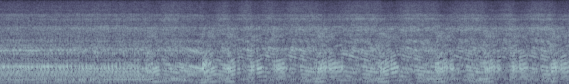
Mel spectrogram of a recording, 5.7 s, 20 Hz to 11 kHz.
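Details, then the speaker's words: Stihl 025 chainsaw after replacing a leaking fuel line with non-Stihl line (saw previously wouldn't start): crisp two-stroke buzz revving up and down cleanly and holding steady between blips; fueling and running properly. "all right sounds like it's all full of fuel"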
